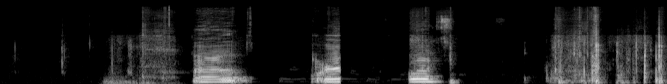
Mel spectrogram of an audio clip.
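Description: A young man speaks over an online call.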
